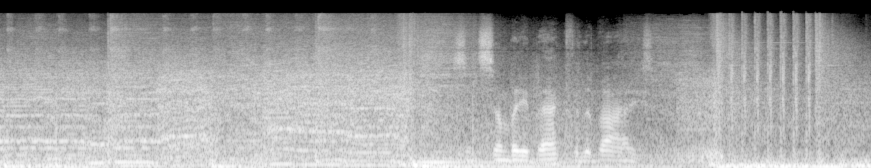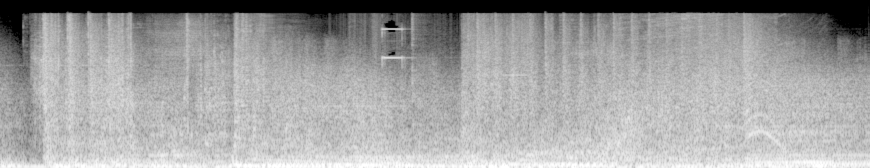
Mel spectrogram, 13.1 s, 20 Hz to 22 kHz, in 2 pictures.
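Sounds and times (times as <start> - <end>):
dramatic film score: 0.0 - 13.0.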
